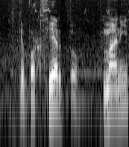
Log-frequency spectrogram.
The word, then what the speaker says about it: Munny: William Munny, que por cierto, Munny, su apellido, se pronuncia igual que dinero en inglés, money, es un hombre con un pasado violento.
